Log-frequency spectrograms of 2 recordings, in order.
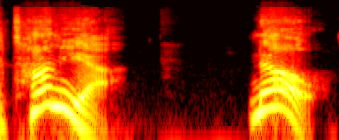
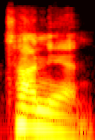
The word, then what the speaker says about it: Tonyan: tanya no i wouldn't so why would i call robert tanyan tanyan i wouldn't hey dude when the player themselves tell you how to pronounce their name or you hear them say it that's how you pronounce their name end of story it doesn't matter what the reasoning is nothing no that's robert tunyan you just screwed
